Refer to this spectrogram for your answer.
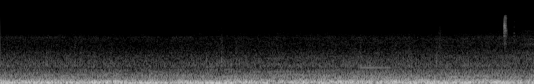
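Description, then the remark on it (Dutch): Steady, loud rumble of road traffic, a continuous roar of engines and tires as vehicles pass and merge, with no voices. “Oh, even invoegend verkeer.”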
